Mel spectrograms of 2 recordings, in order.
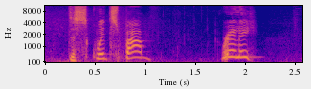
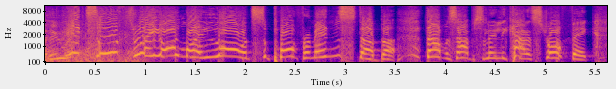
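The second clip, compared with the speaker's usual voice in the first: much higher, louder shout of amazement; screaming hype call; 13 semitones higher, 5 dB louder than usual. Real, not acted. Caster erupting at a triple kill, screaming hype. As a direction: lose it over the triple.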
